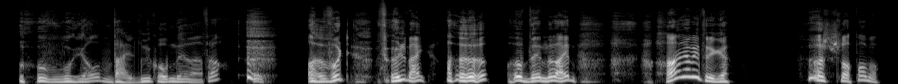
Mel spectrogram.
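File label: dub, Norwegian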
